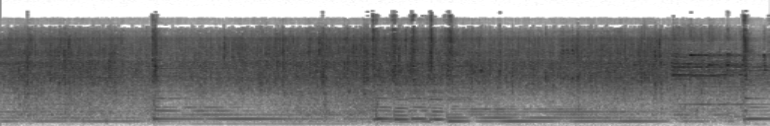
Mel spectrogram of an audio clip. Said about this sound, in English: It starts with some rain. And some frogs. I think they recorded it, just a little backstory. I think they recorded it, like, at her Malibu house outside while it was raining.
